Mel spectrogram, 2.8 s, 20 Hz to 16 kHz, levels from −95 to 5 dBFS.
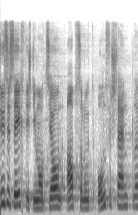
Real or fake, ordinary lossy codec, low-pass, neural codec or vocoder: real; none; 10.8 kHz; none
